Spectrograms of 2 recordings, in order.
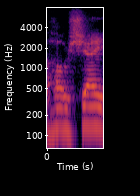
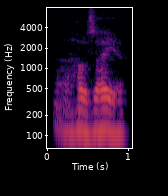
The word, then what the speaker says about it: Hosea: here to Hosea uh Jose is what some people pronounce it but it's actually Hosea and you can see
